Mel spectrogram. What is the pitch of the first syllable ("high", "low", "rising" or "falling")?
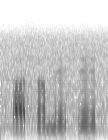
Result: low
